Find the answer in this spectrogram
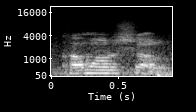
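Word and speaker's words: commercial: artificial artificial artificial অর্থাৎ সি আইল থাকলে কি হবে আমাদের উচ্চারণটা সল হবে সল আর্টিফিশিয়াল আর্টিফিশিয়াল নট আর্টিফিশিয়াল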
